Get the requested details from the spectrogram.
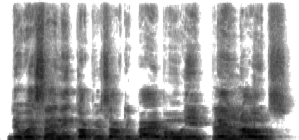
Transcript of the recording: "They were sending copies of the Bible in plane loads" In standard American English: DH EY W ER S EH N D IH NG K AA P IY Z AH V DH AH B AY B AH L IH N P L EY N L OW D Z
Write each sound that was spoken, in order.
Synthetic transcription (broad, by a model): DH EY W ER S EH N D IH NG K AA P IY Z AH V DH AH B AY B AH L IH N P L EY N L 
